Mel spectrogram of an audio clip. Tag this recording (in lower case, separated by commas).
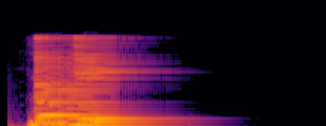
human voice, speech synthesizer, speech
